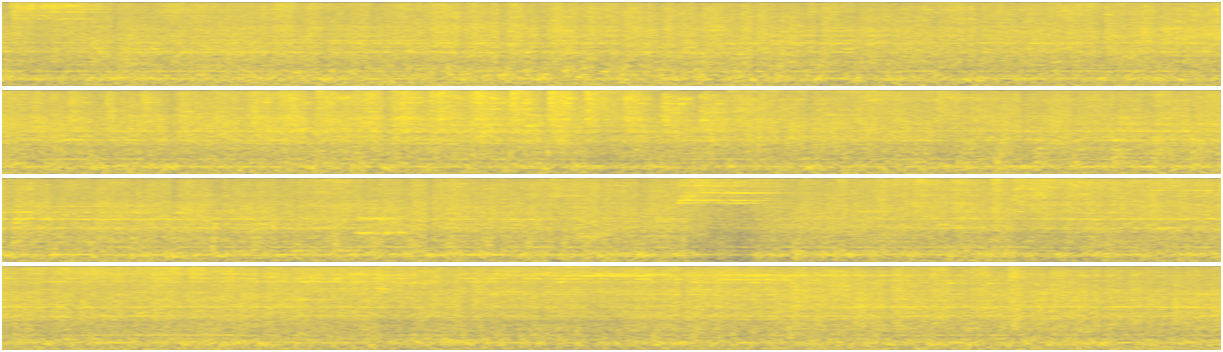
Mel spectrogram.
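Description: Freight train of coal hopper and gondola cars rolling past at close range: steel wheels running over the rails with a steady clickety-clack and a steady ringing tone underneath.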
